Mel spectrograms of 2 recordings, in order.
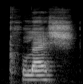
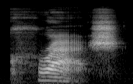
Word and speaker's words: crash: Clash like L but make sure you make the right R sound which is crash crash remember R sound you know you need to pull out your lips a little bit crash to make the proper R sound crash crash so your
